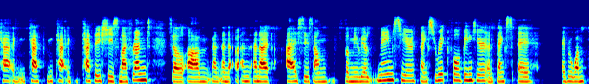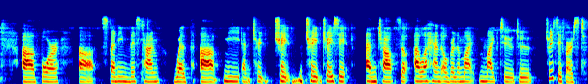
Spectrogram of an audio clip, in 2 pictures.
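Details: Adult Chinese woman who stutters, a self-help group co-founder, presenting in English at a stuttering conference; audible repetitions; stuttering.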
